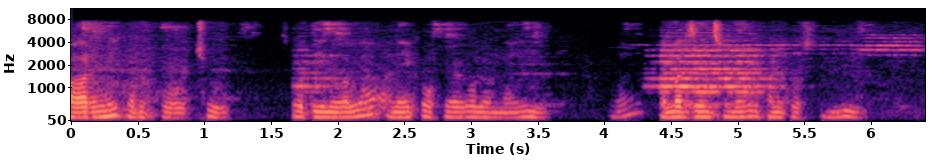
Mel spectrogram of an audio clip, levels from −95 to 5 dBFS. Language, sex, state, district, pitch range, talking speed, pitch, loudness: Telugu, male, Andhra Pradesh, Srikakulam, 145-160 Hz, 120 wpm, 150 Hz, -24 LUFS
